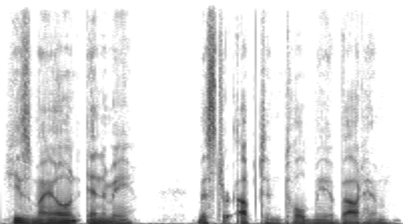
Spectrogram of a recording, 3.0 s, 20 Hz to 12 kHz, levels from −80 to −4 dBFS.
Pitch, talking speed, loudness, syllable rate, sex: 85 Hz, 200 wpm, -21 LUFS, 6.0 syllables/s, male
